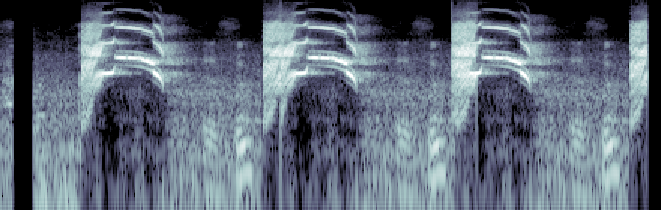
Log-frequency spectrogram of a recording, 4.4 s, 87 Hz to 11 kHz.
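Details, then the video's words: Several captive parrots shouting, recorded 14 August 2022: three loud, harsh, rasping squawks, each about half a second long, repeated roughly every 1.2 seconds. "my parrots shouting for freedom"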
